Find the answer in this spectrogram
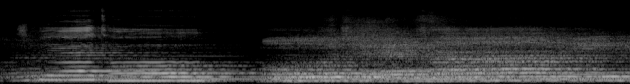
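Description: Slow sung liturgical chant with long held notes, in two phrases, the second beginning about two and a half seconds in.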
